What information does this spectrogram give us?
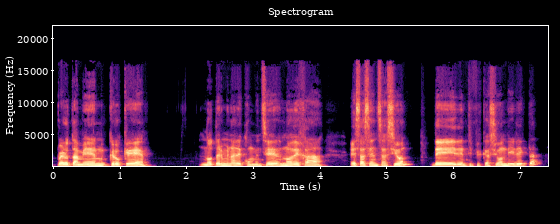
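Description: A man co-hosting a sports show, giving a measured, analytical take. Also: high-pitched.

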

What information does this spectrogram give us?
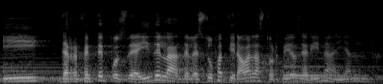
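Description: A man in his forties, a guest from Chiapas, Mexico, telling his life story in a relaxed, joking way with many restarts and laughs. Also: medium pitch, fast. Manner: chatty, jokes and laughs, restarts often. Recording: roomy reverb with loud music behind.

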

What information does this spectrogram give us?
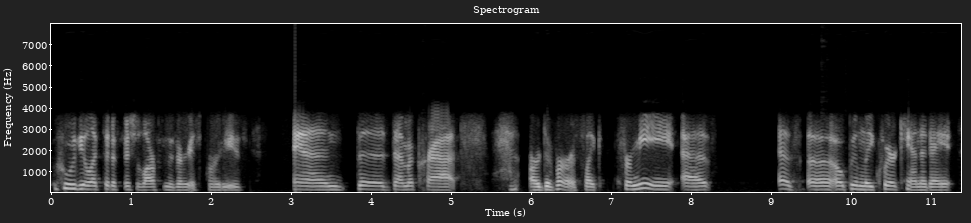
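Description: A woman's voice: sits low, fairly even intonation, slow pace, long pauses, dry recording. A woman in her forties whose first language is Hebrew speaks over a tinny phone line. She talks earnestly and steadily, leaning on repeated phrases for emphasis. The sound is dry, with no room around it. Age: 40s. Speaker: political candidate, guest. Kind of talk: phone interview on radio.

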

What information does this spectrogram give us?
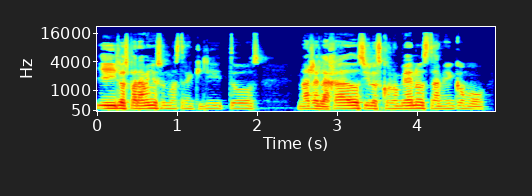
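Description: A man's voice: mid-range voice, level tone, moderate pace. A man with a Mexican accent hosting a casual podcast chat, slangy and laid-back, asking his guests questions. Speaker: podcast host.

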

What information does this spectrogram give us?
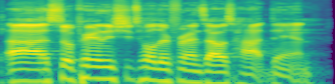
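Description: A man in his thirties, a podcast guest, chatting casually and loudly, rambling with plenty of fillers and frequent laughs. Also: medium pitch, animated, quick pace, clean tone. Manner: loud, laughs often, rambling with many fillers. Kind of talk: casual chat.

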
